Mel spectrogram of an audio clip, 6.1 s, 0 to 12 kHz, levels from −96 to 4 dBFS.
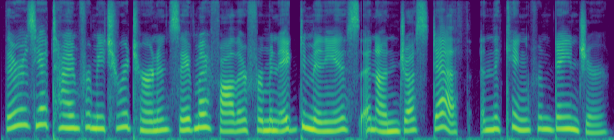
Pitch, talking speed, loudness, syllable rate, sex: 265 Hz, 225 wpm, -16 LUFS, 5.2 syllables/s, female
